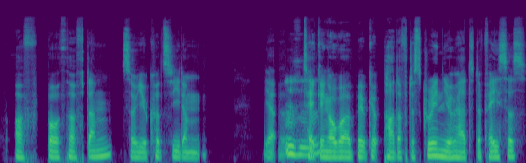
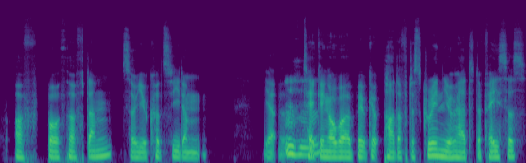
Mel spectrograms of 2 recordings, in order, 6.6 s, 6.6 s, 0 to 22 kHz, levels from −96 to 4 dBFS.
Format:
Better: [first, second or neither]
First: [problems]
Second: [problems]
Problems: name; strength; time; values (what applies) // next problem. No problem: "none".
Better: first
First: none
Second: muffled; slightly; fading above 4 kHz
